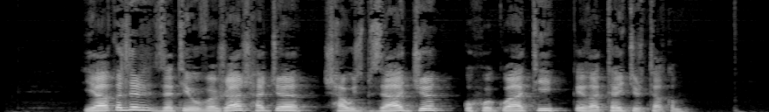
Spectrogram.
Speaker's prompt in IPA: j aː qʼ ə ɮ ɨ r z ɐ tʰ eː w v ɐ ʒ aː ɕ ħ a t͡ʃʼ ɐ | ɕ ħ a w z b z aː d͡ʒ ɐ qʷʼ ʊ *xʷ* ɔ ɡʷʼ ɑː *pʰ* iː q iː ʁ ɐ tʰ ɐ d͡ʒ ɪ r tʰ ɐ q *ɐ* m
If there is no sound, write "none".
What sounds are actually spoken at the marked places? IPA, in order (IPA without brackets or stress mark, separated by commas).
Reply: xʷ, tʰ, ə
